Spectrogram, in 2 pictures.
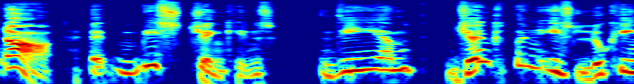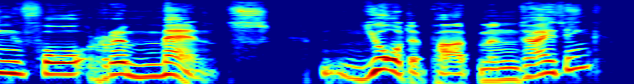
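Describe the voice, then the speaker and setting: A man's voice: high voice, wildly swooping pitch, a little slow, breathy edge, no echo, clean studio sound, voice pushed up, heavily acted. A man voicing a nervous, fussy senior librarian who stammers and hesitates. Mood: flustered.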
